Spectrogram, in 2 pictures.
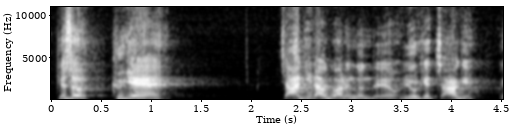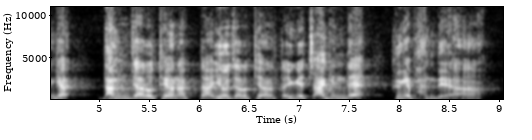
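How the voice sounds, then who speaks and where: A male pastor gives a sermon in a chatty, joking way and laughs often. His voice is bright and gravelly. His pitch swings widely and sits a bit high. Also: moderate pace. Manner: lively, animated delivery.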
